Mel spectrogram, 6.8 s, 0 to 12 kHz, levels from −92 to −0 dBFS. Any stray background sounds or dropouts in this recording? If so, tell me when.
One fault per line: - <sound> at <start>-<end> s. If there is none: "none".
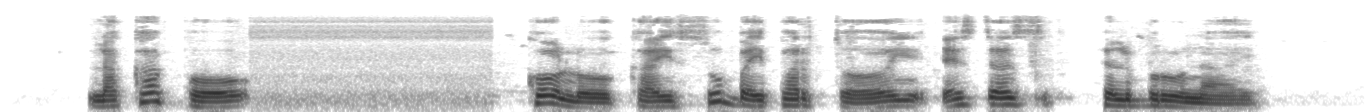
none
